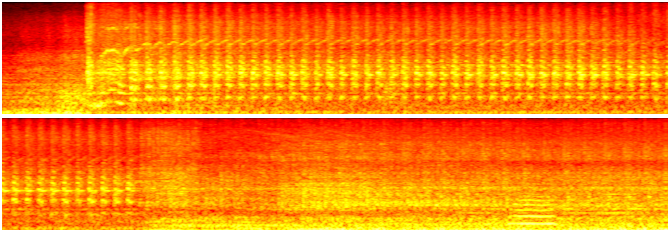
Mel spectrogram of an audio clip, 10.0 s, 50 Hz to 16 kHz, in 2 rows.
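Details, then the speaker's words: 2007 Dodge Ram 3500 Cummins turbo diesel, 6-speed manual, with black smoke and no power; after fuel work, about five seconds of steady chugging crank before catching as fuel refills the system, then runs smoother: long crank hard start from air in fuel system. "Gotta get the fuel back in the thing. He has to do it to get the fuel back into the system."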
